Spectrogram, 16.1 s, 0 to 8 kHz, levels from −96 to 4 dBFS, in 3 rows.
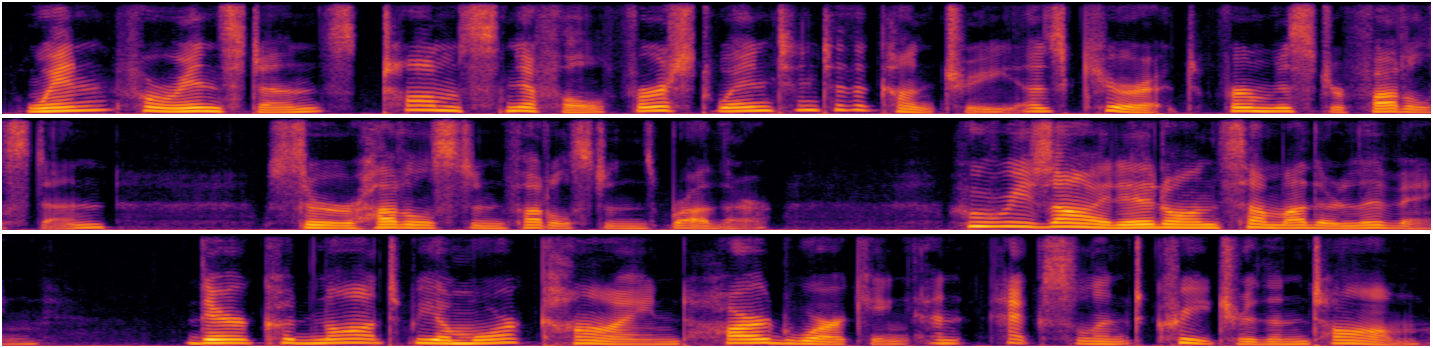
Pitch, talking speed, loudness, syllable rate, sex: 215 Hz, 140 wpm, -19 LUFS, 4.2 syllables/s, female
